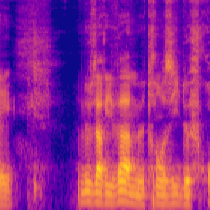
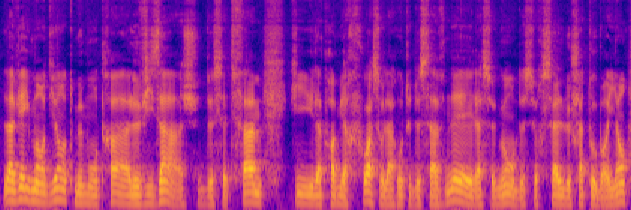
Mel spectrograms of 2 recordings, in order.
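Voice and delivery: ordinary delivery, nothing marked

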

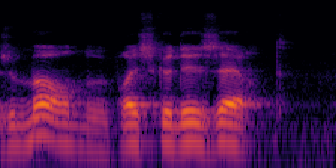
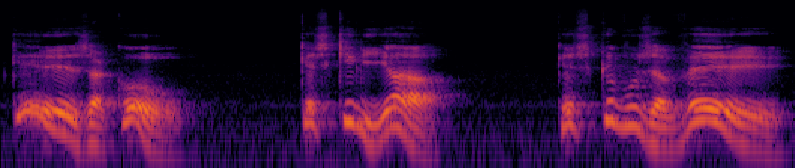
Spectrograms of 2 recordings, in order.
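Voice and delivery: capitaine surpris; 5 semitones higher, slower than usual. Acted. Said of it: "fit le capitaine Barbassou".

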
